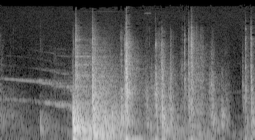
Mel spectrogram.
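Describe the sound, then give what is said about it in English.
A door is opened with a single solid thunk, followed by a few softer knocks and rattles. “The woman waits till Mrs. Mills has left the darkened room, then opens the door to the children.”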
